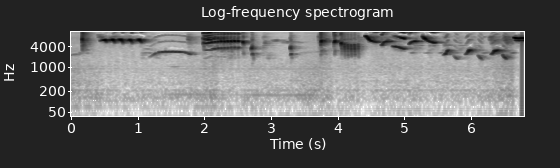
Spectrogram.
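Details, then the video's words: Ledekan bird in energetic, very vocal song: high whistled notes, rising and falling slurs, a brief buzzy trill, then rapid clusters of sharp chirps, all above a faint low hum. "Burung ledekan paling gacor"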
